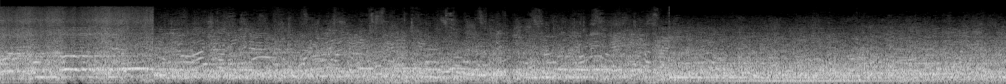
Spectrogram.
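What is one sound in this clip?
A large crowd of people chatters outdoors.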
